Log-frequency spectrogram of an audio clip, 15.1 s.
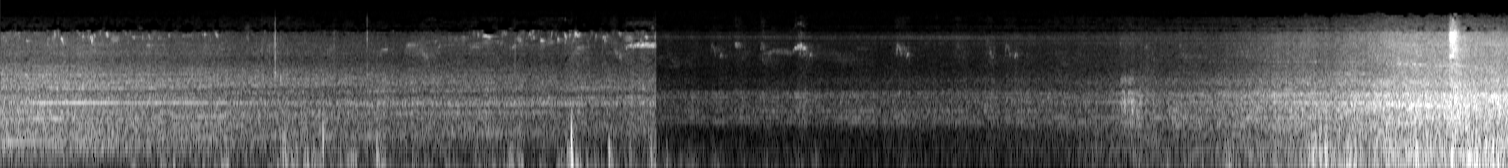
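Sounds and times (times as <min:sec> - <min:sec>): train rumbling: 0:00.0 - 0:06.6, 0:11.0 - 0:15.0.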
